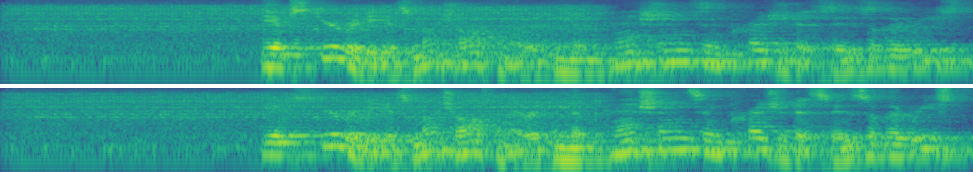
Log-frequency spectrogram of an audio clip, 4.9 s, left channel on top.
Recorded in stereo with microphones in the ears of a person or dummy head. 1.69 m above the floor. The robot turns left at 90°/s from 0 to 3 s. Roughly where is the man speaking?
Ahead left.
